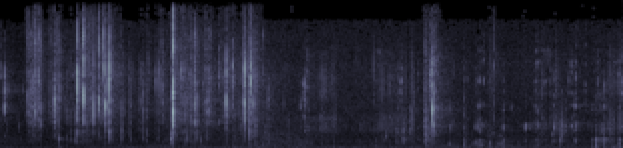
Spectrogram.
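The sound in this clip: Chewing chocolate filled with marshmallow and raspberry jelly: many crisp, crinkly bites and wet crunches in an uneven rhythm, fairly faint, with no talking.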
